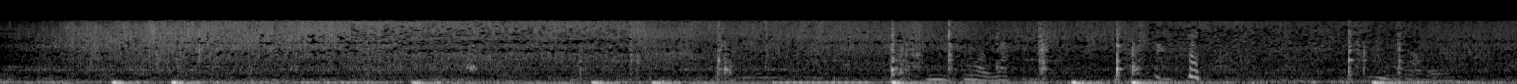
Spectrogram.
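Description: Sauce poured into a hot wok of frying lemongrass sizzles, the hiss strongest in the first few seconds and then easing, while a spatula stirring the pan knocks and scrapes against it about a dozen times.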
